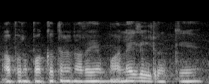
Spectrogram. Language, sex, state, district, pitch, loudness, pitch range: Tamil, male, Tamil Nadu, Kanyakumari, 140 Hz, -17 LUFS, 135-145 Hz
